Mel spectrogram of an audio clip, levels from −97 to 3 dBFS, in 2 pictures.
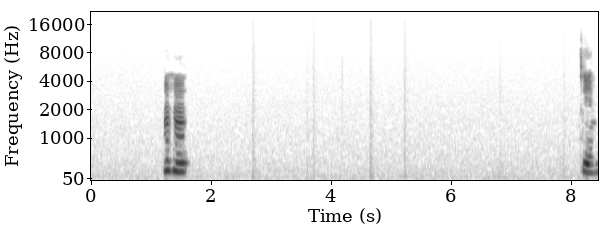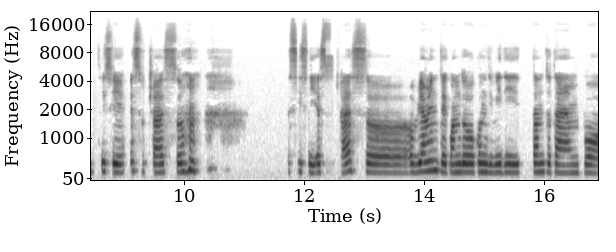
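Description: Brief smeared, phasey patches interrupt the speech at 4.16 to 4.20 s and 12.36 to 12.49 s. This is AAC frame loss with concealment, with the decoder refilling the gaps from the last good spectrum. The two gaps fit about one and two lost frames.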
